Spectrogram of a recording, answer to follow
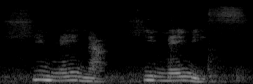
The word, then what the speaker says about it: Jiménez: O nome próprio também, Jiménez, é com X, escreve com X, mas fala com som de J aqui na garganta.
